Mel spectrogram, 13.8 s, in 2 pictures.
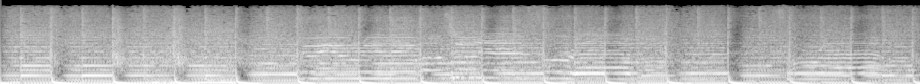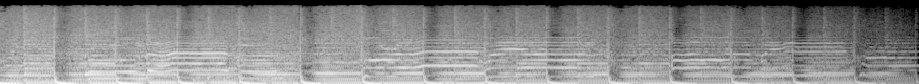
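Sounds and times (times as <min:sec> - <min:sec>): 
music transition: 0:00.0 - 0:11.0.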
